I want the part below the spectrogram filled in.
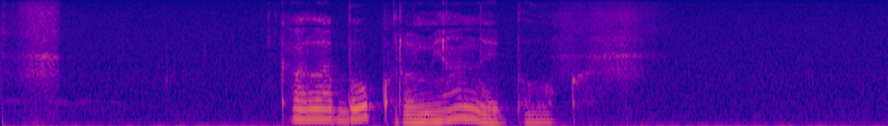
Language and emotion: Russian, sad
